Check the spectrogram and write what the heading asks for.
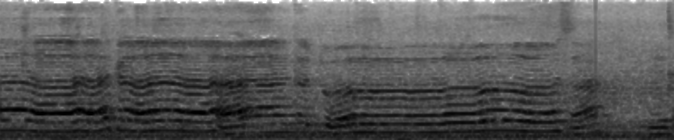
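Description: Ethiopian Orthodox liturgical chant sung by male voices: a slow, drawn-out melody whose notes are held for a second or more and bend between pitches.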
